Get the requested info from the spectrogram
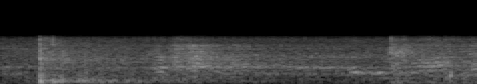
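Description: A football struck once, giving a sharp thud just after the start, followed by players shouting.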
